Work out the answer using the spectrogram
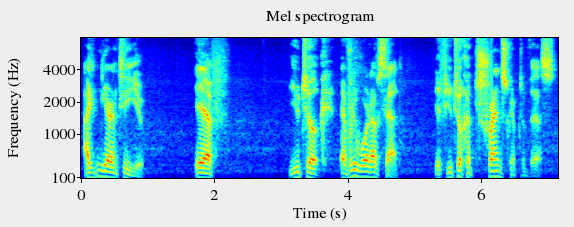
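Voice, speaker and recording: Speaking directly to camera, this YouTuber, a man in his forties, delivers an earnest, emphatic, rambling rant. His voice is deep, low, and a little mellow, picked up close by a lapel mic in a small room indoors.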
